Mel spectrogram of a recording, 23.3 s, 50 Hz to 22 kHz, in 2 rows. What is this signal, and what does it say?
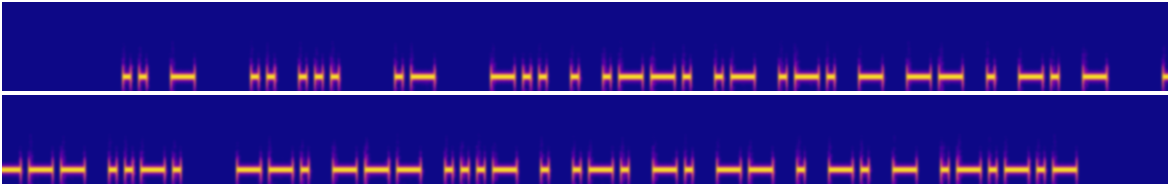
Morse code, heard as a keyed tone, about 15 wpm, 700 Hz. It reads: IT IS A DEPARTMENT OF GOVERNMENT.
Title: Sentences from Top 1000 Words - Review Part 5 - 15wpm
